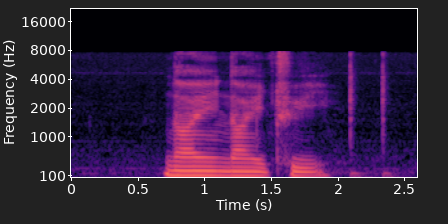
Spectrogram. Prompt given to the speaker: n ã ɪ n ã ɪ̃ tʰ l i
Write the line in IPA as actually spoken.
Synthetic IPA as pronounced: n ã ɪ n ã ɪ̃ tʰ ɹ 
